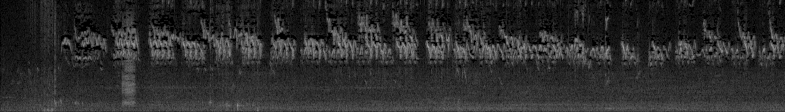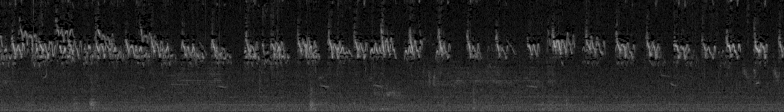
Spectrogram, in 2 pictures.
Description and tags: the starling brings food to his children
birds, noise, nature, recorder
